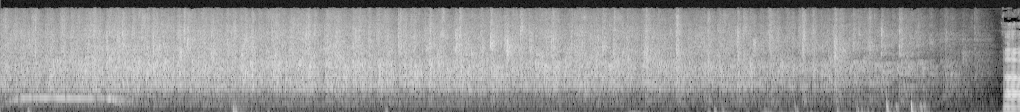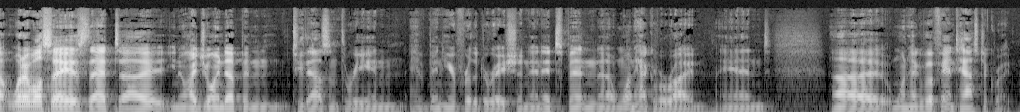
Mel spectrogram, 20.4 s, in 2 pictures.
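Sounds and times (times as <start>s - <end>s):
audience applause: 0.0s - 9.8s
speech: 10.0s - 20.3s.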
